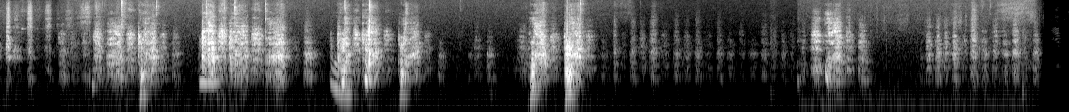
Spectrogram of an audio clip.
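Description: Husky panting in irregular bursts, with a couple of short falling vocal sounds about three and a half seconds in.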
